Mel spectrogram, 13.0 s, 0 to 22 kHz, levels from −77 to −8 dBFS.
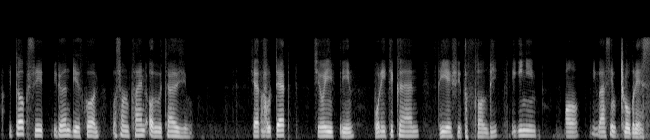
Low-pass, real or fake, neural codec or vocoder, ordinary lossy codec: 7.2 kHz; fake; codec, 16 kHz, 0.5 kbps, FunCodec, trained on Chinese and English, 25 frames a second; MP3, 64 kbps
